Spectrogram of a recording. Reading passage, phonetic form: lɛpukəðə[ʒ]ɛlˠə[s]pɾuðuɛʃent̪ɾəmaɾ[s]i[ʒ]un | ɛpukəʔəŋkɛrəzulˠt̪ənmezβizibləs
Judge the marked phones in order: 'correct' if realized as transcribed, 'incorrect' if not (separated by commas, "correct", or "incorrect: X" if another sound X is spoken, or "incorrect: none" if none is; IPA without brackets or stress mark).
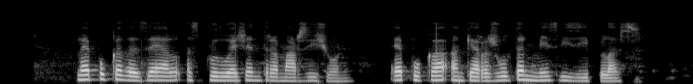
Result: incorrect: z, correct, incorrect: z, correct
